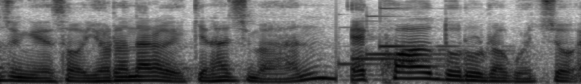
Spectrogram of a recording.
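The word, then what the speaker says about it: Ecuador: 여러 나라가 있긴 하지만 에콰도르라고 했죠 에콰도르 에코돌 발음은 에코돌이라고 하는데 에콰도르가 바로 적도의 면에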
